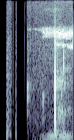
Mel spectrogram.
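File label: "jin1yu2", Mandarin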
